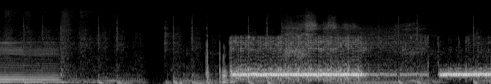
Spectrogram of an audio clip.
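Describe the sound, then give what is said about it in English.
A phone call being placed to Stephen Wayne: a quick burst of dialing tones, then a loud, steady ringback tone that drones for over a second, pauses, and starts again, with no talking. “Fingers crossed that he picks up.”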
